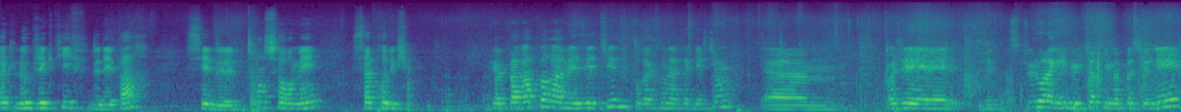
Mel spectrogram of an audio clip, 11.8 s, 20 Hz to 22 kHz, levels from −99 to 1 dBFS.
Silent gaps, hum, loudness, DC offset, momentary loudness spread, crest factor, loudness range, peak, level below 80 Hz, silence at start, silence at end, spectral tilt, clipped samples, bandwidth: none; none; -31 LUFS; under 0.1%; 15 LU; 18 dB; 2 LU; -14 dBFS; -60 dBFS; 0 s; 0 s; -4.5 dB/octave; under 0.1%; 20 kHz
